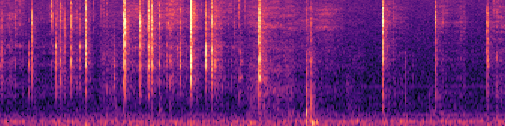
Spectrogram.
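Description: Long nails scratch and trace across a small, hollow, clear plastic CD jewel case holding a music CD. About a dozen sharp, bright clicks and scrapes stand out irregularly over a quiet, crinkly rustle and a faint low hum.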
